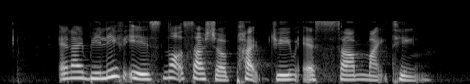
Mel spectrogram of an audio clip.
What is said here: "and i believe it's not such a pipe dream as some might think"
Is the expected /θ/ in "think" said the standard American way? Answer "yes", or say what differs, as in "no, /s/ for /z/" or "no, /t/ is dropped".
no, /t/ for /θ/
